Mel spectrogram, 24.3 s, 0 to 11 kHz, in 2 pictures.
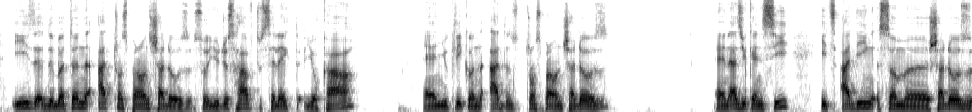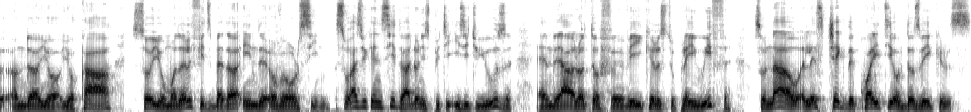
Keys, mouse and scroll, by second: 3.3 click, 6.6-9.7 drag.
